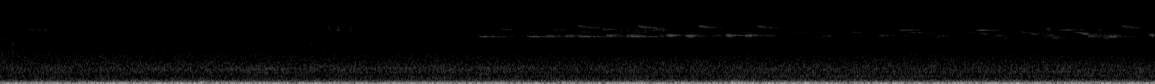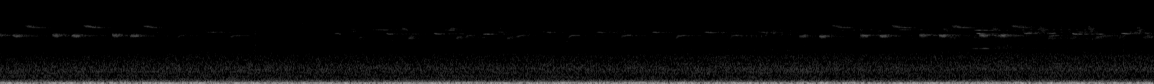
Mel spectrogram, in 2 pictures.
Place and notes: (remote microphone: AOM5024/ IQAudio/ RasPi Zero/ LTE modem)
